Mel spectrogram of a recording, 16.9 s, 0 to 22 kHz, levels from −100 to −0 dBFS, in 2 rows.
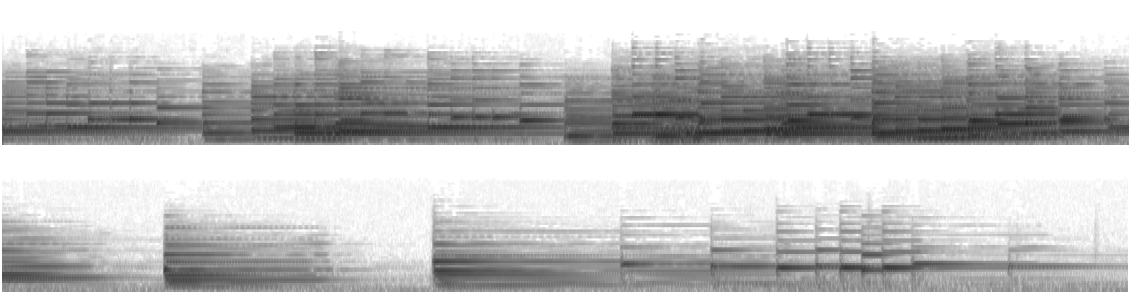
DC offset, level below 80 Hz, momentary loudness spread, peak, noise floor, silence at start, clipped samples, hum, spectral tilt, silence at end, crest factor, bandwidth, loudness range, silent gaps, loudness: under 0.1%; -64 dBFS; 21 LU; -8 dBFS; -65 dBFS; 0 s; under 0.1%; none; -8 dB/octave; 0.85 s; 18 dB; 7 kHz; 16 LU; none; -26 LUFS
